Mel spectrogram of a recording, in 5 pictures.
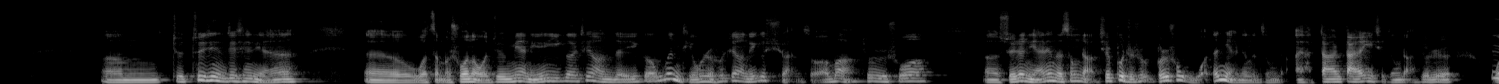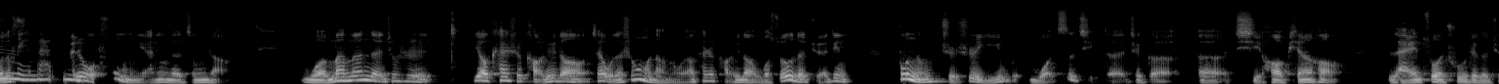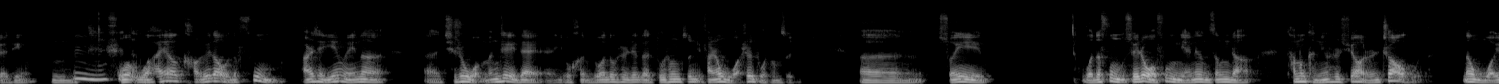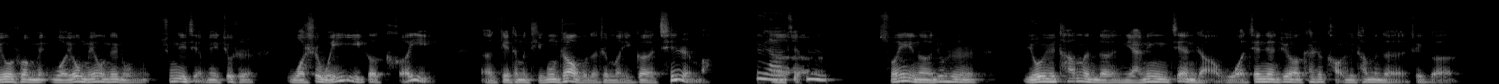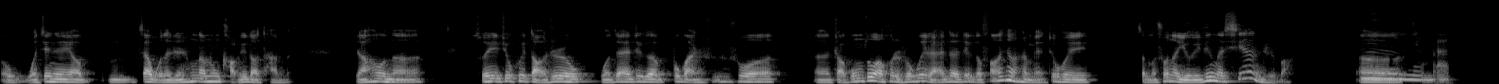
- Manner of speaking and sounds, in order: lip smack
- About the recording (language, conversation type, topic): Chinese, advice, 陪伴年迈父母的责任突然增加时，我该如何应对压力并做出合适的选择？
- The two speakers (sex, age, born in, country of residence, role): female, 30-34, China, Ireland, advisor; male, 35-39, China, Poland, user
